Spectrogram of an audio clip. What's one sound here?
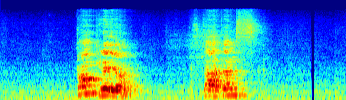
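A man speaks slowly and declaims on a stage, with a slight echo.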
